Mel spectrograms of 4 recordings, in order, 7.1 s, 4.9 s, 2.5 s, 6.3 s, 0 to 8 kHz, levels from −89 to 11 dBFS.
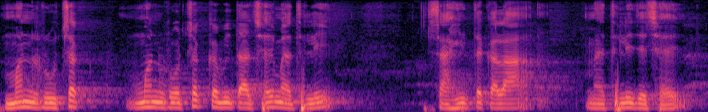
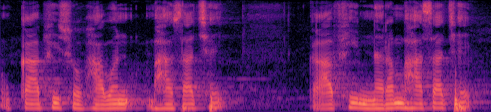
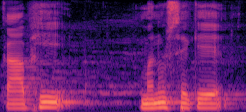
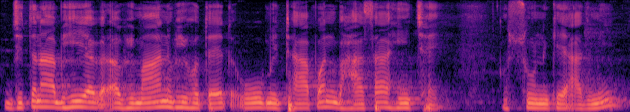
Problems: background sounds at intervals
